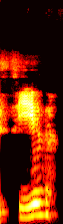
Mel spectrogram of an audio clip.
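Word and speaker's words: sidhe: I actually thought about using an older pronunciation for it, which would be seethe instead Hmm. of she, but it was a little too regional, and people who read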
